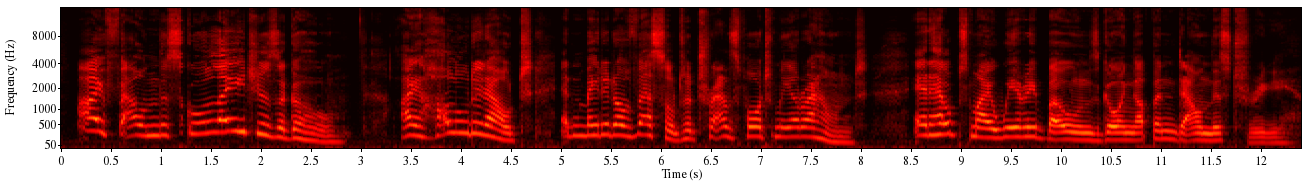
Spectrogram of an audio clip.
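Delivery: high, slow, drawn-out ancient villain voice. A game master voices the character's reply when players ask about the skull, Baba Lysaga voice.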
